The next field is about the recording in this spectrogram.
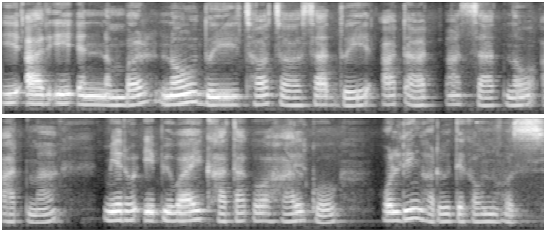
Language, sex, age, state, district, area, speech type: Nepali, female, 60+, West Bengal, Darjeeling, rural, read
